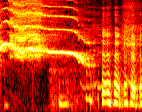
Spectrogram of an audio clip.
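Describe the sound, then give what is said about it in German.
A loud, high-pitched scream held steadily for about a second, sliding downward, followed by a shorter wavering vocal outburst; it sounds more like an uninhibited yell than a panicked cry. “Es ist gar nicht jetzt so ein panisch, sondern einfach nur mal so ein Schreien.”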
